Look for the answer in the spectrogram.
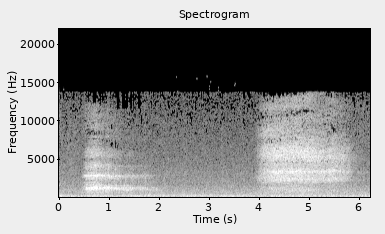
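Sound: deep yoga breathing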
